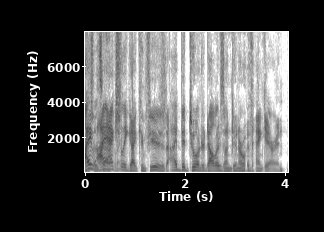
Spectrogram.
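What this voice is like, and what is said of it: Usual voice. Nothing is said of it.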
